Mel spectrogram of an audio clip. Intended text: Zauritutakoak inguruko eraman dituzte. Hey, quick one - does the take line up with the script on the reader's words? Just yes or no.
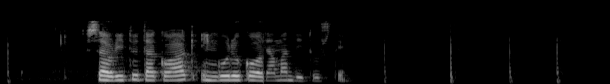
yes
